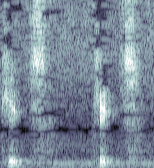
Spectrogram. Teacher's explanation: When a whispered sound ends a root word, ed joins the word in a whispered T sound.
